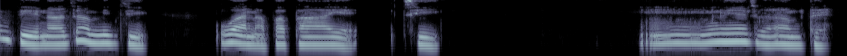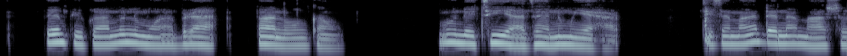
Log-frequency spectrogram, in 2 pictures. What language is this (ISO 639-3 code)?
aka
